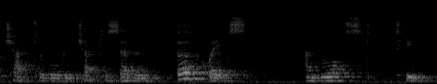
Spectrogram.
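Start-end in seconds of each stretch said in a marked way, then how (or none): none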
